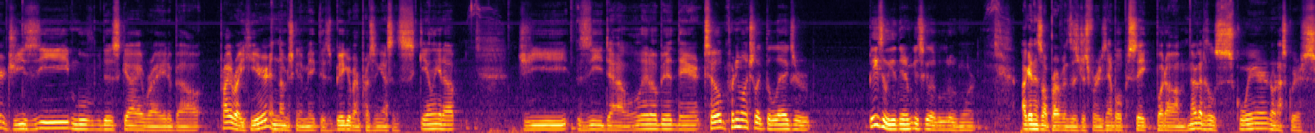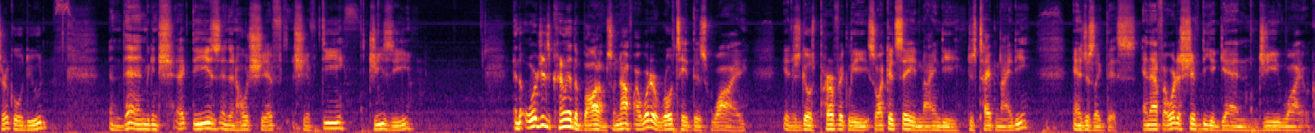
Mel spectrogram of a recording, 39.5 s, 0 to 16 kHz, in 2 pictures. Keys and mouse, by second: 0.1 g, 4.1 s, 7.3 g, 13.5 s, 15.4-16.6 right drag, 16.6 s, 17.2 click, 20.1 KP_1, 21.6 click, 23.0 shift+click, 24.5 shift+d, 29.8 r, 37.7 shift+d.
